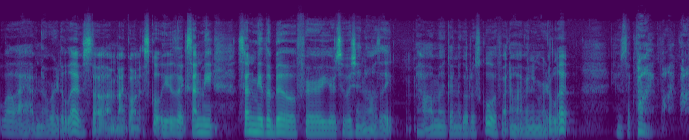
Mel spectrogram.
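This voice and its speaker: A woman with an American accent at a very fast pace. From New York (Bronx, Yonkers). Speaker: podcast guest. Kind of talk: casual chat. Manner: animated.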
